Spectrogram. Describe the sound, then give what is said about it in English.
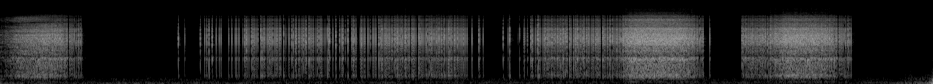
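Seizure-like activity from cultured neurons in electrode array dishes kept in an incubator, recorded and played through a loudspeaker, comes through as loud bursts of crackling static, about four surges broken by brief silent gaps and scattered pops, with no voices. “And this is what it sounds like when you take those recordings and hook them up to a loudspeaker.”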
